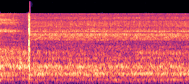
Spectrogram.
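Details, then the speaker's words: Gas boiler pilot after needle valve adjustment to reduce excess gas that caused white soot: quiet, steady soft hiss with no roar or flutter; pilot burning properly. "that's better you don't hear it roaring now if the pilot goes out I might have to open that up a little bit but I don't think so"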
